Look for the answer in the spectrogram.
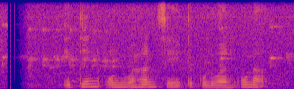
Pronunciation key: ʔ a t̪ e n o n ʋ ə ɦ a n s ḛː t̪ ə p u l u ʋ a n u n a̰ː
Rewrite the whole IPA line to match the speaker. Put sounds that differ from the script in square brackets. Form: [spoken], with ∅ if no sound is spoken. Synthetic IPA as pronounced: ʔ [i] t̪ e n [u] n ʋ [a] ɦ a n s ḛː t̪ ə p u l u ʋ a n u n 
